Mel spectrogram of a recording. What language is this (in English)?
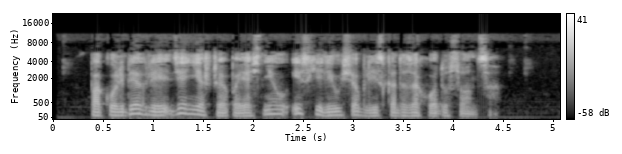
Belarusian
